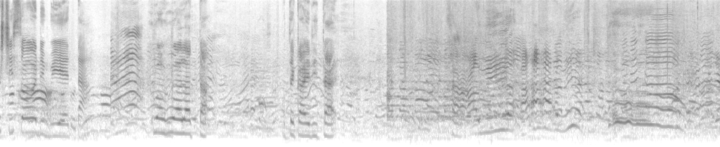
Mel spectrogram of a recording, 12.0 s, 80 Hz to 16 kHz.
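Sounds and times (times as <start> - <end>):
children shouting and chattering: 0.0 - 12.0.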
